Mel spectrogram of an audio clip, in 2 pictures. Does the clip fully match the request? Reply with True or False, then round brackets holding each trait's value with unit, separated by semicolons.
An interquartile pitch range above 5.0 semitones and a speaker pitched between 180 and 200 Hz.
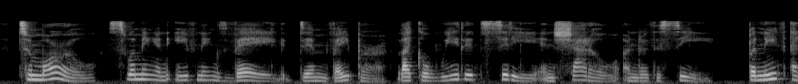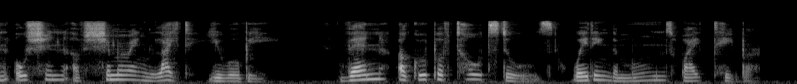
True (5.5 semitones; 185 Hz)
